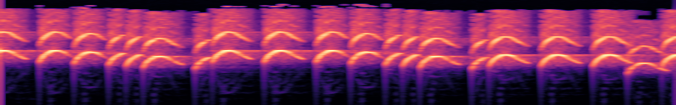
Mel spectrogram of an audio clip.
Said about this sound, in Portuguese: Agora vamos testar o som, testando os agudos.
